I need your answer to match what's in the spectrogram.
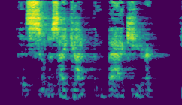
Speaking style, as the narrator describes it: said, his voice a hoarse whisper

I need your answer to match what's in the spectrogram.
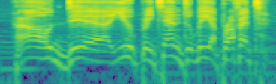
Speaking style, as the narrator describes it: bellowed the imposing figure

